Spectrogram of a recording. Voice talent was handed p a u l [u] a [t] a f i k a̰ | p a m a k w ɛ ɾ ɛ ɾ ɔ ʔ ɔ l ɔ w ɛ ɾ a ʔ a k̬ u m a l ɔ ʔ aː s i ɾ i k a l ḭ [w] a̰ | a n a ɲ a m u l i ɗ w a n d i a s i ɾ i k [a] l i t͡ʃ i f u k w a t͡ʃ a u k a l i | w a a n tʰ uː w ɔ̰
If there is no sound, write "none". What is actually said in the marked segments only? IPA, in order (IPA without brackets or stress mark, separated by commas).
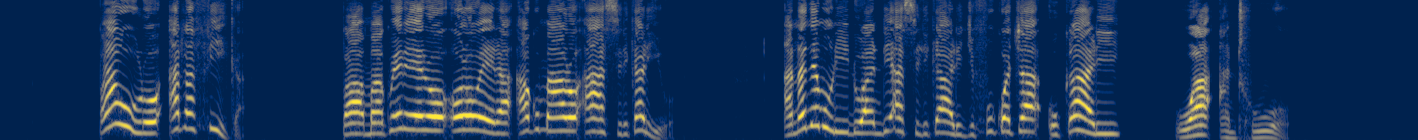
ɔ, t, w, a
